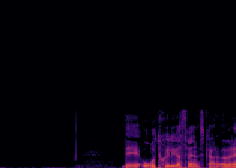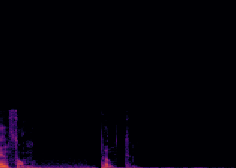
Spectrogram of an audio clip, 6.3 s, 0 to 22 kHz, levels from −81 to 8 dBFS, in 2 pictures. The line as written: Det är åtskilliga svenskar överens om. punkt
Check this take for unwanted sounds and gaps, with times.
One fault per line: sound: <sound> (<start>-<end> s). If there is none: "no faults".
no faults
